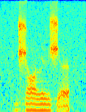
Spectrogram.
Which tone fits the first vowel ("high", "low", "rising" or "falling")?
low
